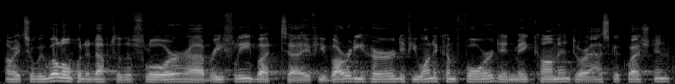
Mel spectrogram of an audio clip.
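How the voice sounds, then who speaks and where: A man's voice: medium pitch, steady tone, fast talker, a little mellow. A man chairing a council meeting as mayor, courteous, with frequent uhs. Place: council chamber. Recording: council chamber with long reverb.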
